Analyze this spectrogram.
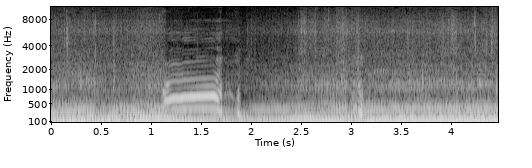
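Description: Aprilia Storm 125 scooter's single-cylinder engine running steadily while riding a rough mud road. About a second in comes a short held vocal call that drops in pitch at its end.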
